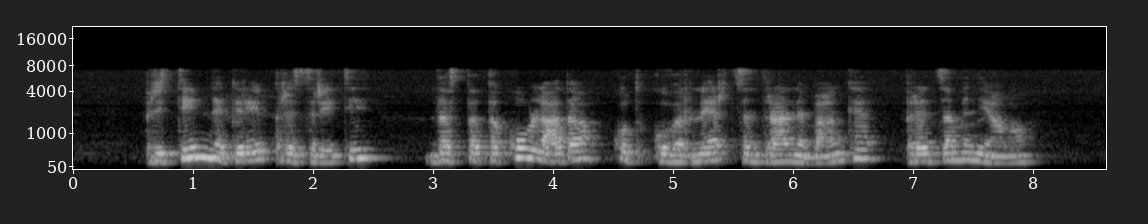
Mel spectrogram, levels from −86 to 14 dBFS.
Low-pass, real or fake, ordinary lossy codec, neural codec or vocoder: 7.2 kHz; real; none; none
